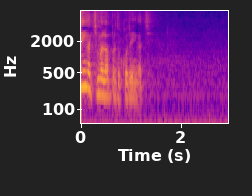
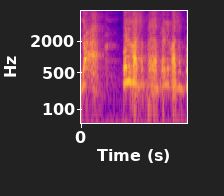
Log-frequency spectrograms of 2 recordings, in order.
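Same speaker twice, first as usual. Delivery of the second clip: high, urgent, half-laughing plea; frantic mother; 6 semitones higher than usual. Retold or imitated. Mother jumping about begging son to grab the knife, frantic. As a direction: hop with panic, hurry him. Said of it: "어머니는 막 방방방방 뛰면서".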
